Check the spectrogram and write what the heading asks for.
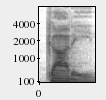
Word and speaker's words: Gadde: Gatti, I believe her name is pronounced Vijaya Gatti, G-A-D-D-E.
